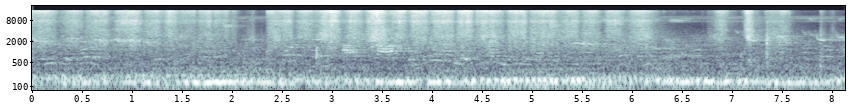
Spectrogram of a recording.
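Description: Blackboard eraser wiping chalk off a chalkboard in quick, repeated scrubbing strokes. A steady low hum runs underneath.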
